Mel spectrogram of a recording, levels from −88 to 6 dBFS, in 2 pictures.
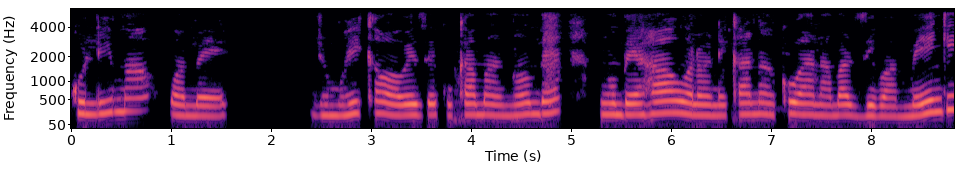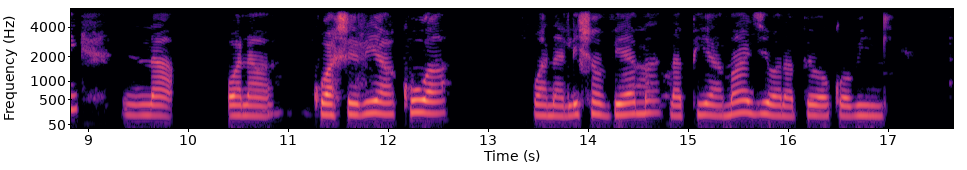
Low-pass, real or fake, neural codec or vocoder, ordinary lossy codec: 5.4 kHz; real; none; Opus, 64 kbps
